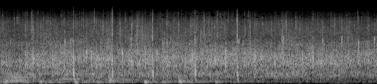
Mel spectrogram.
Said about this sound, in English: Amen. Would you give God a hand clap of praise?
